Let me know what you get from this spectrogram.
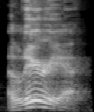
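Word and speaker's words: Elyria: Uh El I I never can say that. Yria, that's what it that's how it's pronounced.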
